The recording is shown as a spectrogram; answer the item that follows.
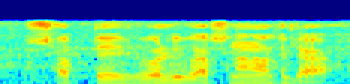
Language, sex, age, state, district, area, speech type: Odia, male, 60+, Odisha, Sundergarh, urban, spontaneous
